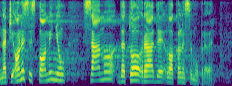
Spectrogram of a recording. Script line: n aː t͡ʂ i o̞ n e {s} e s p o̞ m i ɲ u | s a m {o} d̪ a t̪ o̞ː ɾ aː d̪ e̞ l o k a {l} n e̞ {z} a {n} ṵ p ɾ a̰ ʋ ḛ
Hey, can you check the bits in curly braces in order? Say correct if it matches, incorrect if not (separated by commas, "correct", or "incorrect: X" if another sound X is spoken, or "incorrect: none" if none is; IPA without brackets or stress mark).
correct, correct, correct, incorrect: s, incorrect: m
